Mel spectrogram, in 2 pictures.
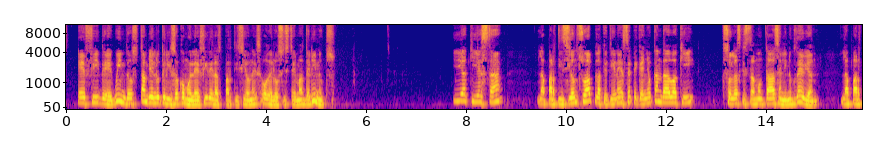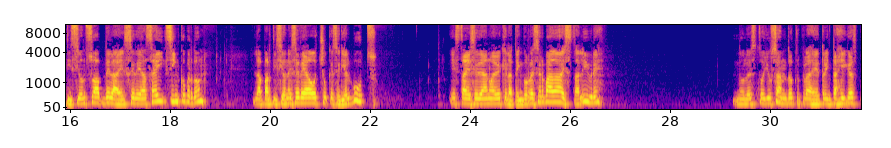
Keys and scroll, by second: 7.8 Down, 8.1 Down, 8.4 Down, 18.7 Down, 19.0 Down, 19.1 Down, 23.3 Down.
